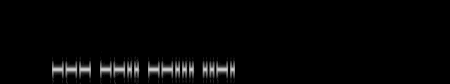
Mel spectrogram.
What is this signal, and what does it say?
Morse code, heard as a keyed tone, about 34 wpm, 700 Hz. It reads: OZ7F
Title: DXCC-100 Call Signs - 4 Characters - 35wpm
